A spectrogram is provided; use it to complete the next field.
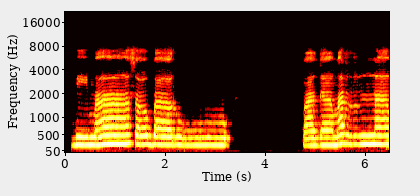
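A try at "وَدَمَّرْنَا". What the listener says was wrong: Mimnya ini, mimnya ada tasjidnya di gunnah musyaddadah kan, tiga lambat. Wadam maruna.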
